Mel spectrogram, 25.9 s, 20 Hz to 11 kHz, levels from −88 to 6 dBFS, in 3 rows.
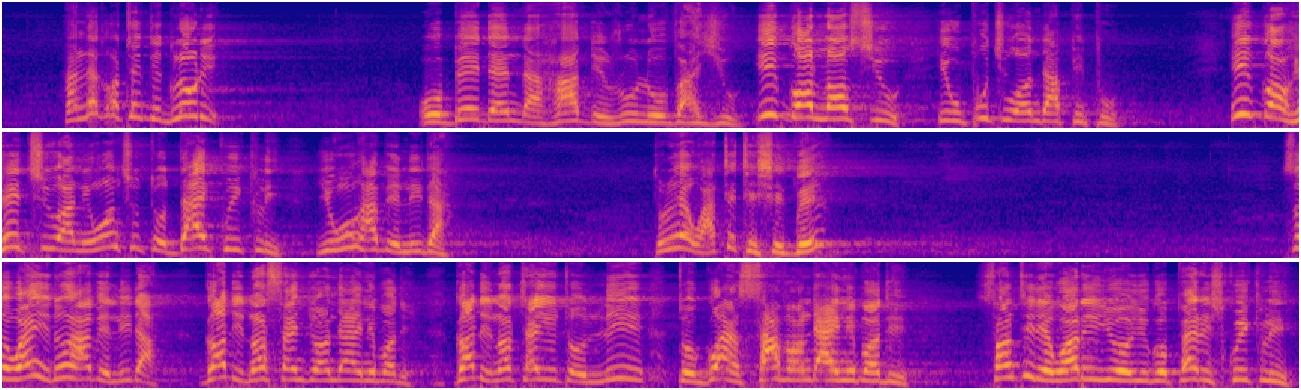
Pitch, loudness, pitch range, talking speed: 245 Hz, -19 LUFS, 210-285 Hz, 175 wpm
